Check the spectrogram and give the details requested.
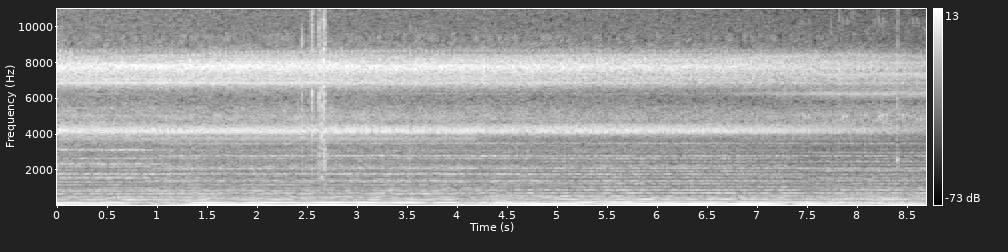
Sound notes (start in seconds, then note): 2.5 gun clicks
